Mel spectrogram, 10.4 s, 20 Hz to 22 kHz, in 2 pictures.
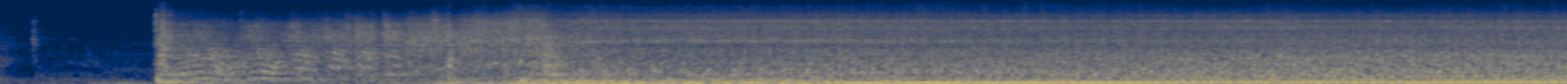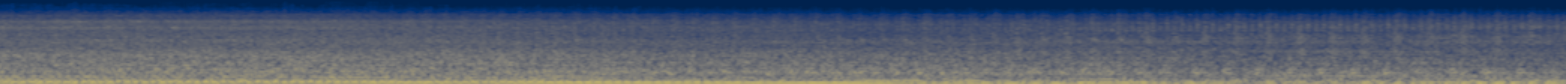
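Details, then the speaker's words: Mustang V8 with Holley Sniper 2 fuel injection, restarted after fixing a fuel leak; loud steady idle, earlier lifter tick pretty much gone, maybe a faint trace remaining. Slight lifter tick at idle. "Yeah, I think we had a lift kick. It sounds like it's pretty much gone. Maybe a little bit. A little bit of lifter kick, but we fixed that fuel leak."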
